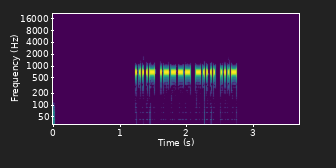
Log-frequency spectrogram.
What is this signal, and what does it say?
Morse code, heard as a keyed tone, about 44 wpm, 700 Hz. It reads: 416V
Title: Four Challenging Letter-Number Combinations 45wpm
